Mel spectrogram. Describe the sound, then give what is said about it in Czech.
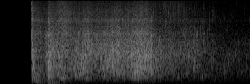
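Something drops into a lake with a sudden splash, followed by a couple of seconds of sloshing and bubbling that gradually fades. No one speaks. “V tom zafoukal vítr a do vody něco žblunklo.”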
